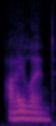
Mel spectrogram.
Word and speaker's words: island: don't say island say island the s is silent when you get to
